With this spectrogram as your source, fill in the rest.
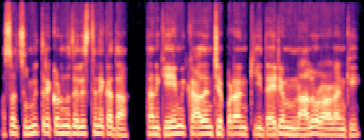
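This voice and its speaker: A man voicing a weary, heartbroken elderly grandfather in a rapid, dry retelling of a serial episode. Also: on the high side, little pitch movement, a little mellow, clear, resonant tone, no room sound, natural voice. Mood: anguished.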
